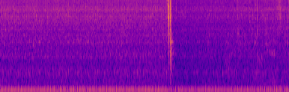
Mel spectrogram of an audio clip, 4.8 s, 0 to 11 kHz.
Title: gmc sierra At4 cold start clunking/knocking sound.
